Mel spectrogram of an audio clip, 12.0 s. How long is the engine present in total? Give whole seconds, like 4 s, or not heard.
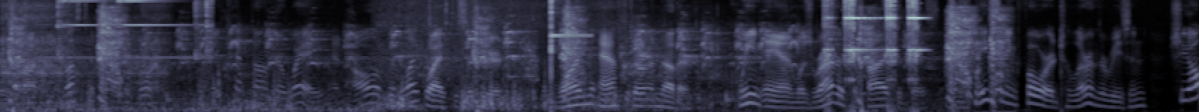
2 s.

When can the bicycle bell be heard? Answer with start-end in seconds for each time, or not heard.
0.3-2.1, 5.5-5.9, 8.2-9.3.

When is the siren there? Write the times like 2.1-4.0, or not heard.
not heard.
